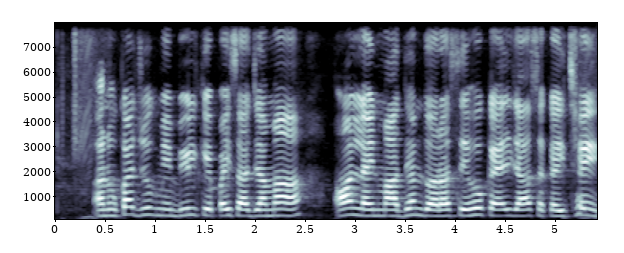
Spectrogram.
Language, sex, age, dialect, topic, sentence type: Magahi, male, 18-24, Western, banking, statement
